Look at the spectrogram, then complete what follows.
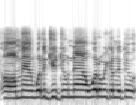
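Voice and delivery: half-hearted panicked shout; mock yell. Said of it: "started yelling at me like".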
